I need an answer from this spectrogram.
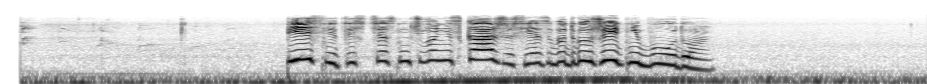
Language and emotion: Russian, neutral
